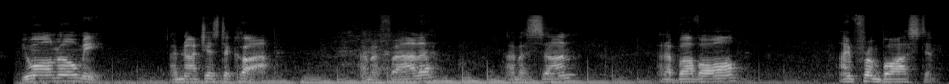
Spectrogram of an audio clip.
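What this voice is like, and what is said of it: Boston accent, dropped R's. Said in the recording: “places like Boston or the South is that we don't drop the R when it comes after a vowel. Just listen to how late night host Seth Meyers pronounces father in this comedy sketch.”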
